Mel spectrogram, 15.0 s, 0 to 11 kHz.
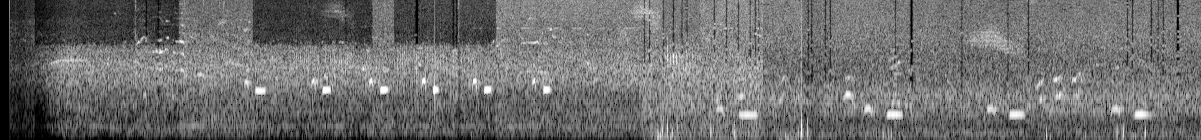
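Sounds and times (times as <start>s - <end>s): steady background noise: 0.1s - 15.0s
bird two-note call: 13.9s - 14.4s.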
